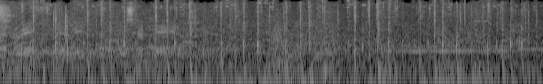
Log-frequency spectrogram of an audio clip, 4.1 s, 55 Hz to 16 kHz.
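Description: Rapid hoofbeats from a horse in The Witcher 3: Wild Hunt pound in a steady galloping rhythm, continuous and fairly close, with a busy rushing background under them.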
